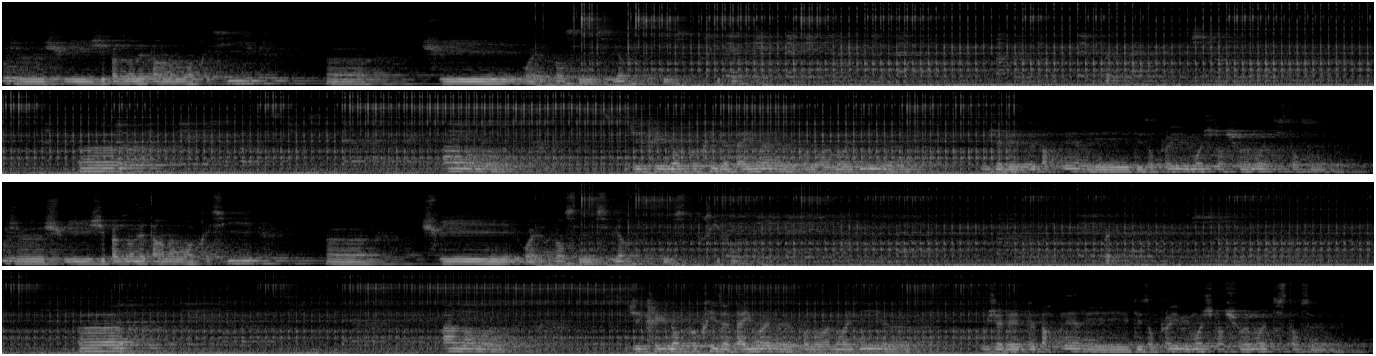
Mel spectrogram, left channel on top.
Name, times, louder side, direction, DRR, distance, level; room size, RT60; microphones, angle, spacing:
voice 1, 0.0-2.5 3.2-3.9 4.2-7.4 14.5-14.9 18.1-18.8 19.2-19.3 19.9-22.8 23.5-27.1, equal, 35° right, 3 dB, 1.7 m, -35 dB
voice 2, 2.4-2.8 6.6-6.8 7.2-13.1 14.1-20.8 22.6-23.0, left 1 dB, 45° left, -2 dB, 7.0 m, -51 dB
Mechanical fan, 5.3-23.9, left 3 dB, 30° left, 1.9 m, -41 dB
sound 1, 5.8-21.9, equal, 5° right, 2.4 m, -56 dB
27.0 x 27.0 x 7.1 m, 2.6 s
head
